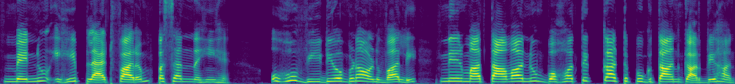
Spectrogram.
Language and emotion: Punjabi, disgusted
